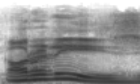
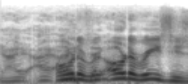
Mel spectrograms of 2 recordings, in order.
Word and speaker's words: Odorizzi: Can you pronounce this for us, Mike, correctly? Jake Odorizzi. Odorizzi.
